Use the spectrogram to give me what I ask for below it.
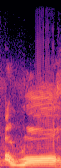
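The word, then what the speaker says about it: الله: আবার কিছু দেখা যায় আমরা আল্লাহ উচ্চারণ করি আবার আল্লাহ উচ্চারণ করি ভুল হয় নাইলে কোন সময় হবে আল্লাহ এরকম হবে আল্লাহ আর কোন সময় হবে এরকম আল্লাহ এই আল্লাহ মানে এটা পাতলা হইতেছে এটা মোটা আল্লাহ এখন ইংলিশ কিছু কোরআন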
